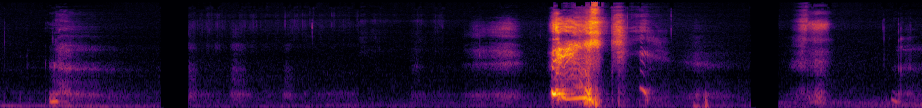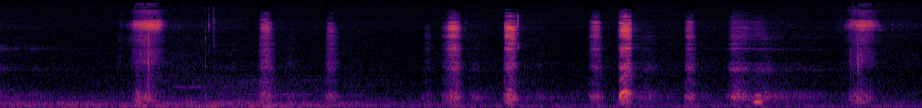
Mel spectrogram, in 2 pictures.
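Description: One loud, forceful sneeze after a brief buildup, followed by sniffles and small breathy sounds in a quiet room.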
